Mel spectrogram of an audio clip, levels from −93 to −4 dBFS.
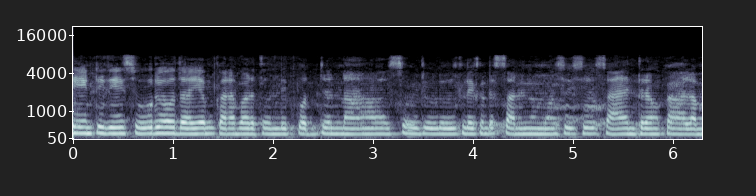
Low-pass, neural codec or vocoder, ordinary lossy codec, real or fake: none; codec, 16 kHz, 4 kbps, FreqCodec, larger model; none; fake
